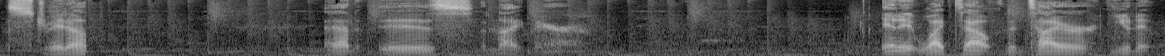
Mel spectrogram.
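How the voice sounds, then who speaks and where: A man's voice: low voice, little pitch movement, very slow, long pauses. A man playing a tabletop roleplaying game, speaking in character as part of a squad. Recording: music playing underneath.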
